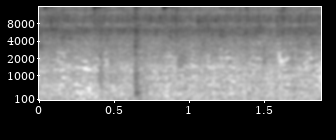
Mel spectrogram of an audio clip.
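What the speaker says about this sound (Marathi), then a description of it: "बघा मी तेलामध्ये एवढे कारले टाकले आहे। आधी मी याला थोडंसं फ्राय करते" Bitter gourd pieces fry in oil for a bitter gourd bhaji, giving a soft, even hiss close by with one faint clink and no talking.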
